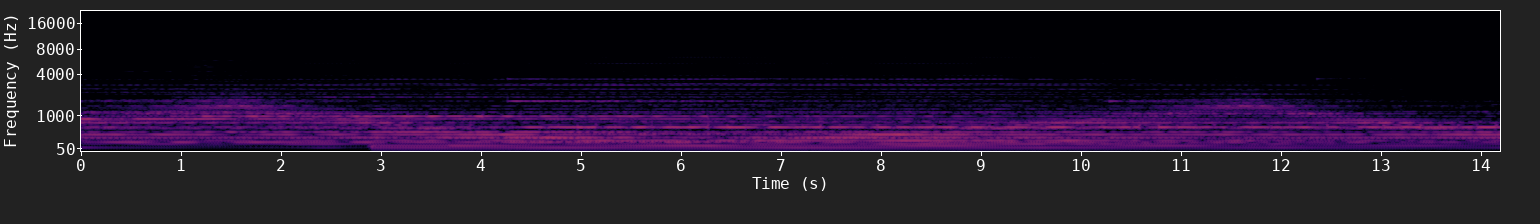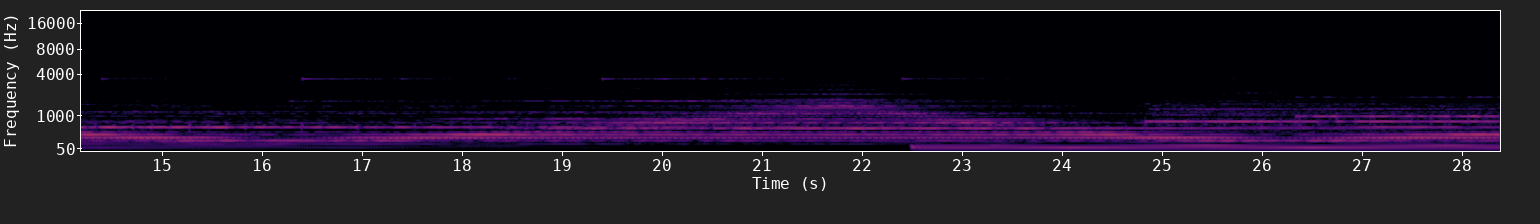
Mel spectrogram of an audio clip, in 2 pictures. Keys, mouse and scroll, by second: 0.0-1.5 typing, 1.4 scroll up 1, 1.8-2.2 scroll down 2, 2.4 shift+click, 3.7 shift+click, 4.5 shift+click, 6.0 shift+click, 8.5 middle click, 8.9 scroll down 1, 9.4 ث, 10.0 e, 11.3 s, 12.2 z, 12.7 middle click, 13.4 2, 13.6 alt+click, 14.5 alt+shift+click, 15.8 alt+shift+click, 16.6 alt+shift+click, 17.5 alt+shift+click, 18.0 ctrl+b, 18.9 ctrl+scroll, 19.6 ctrl+z, 20.5 double click, 21.2 Tab, 22.1 right click, 22.8 middle click, 22.9 Tab, 23.3 2, 23.8 alt+click, 24.8 alt+click, 25.1 middle click, 25.1 scroll down 1, 25.4 ctrl+y, 25.6 ctrl+z, 27.8 Tab, 28.2 middle click, 28.2 middle click.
